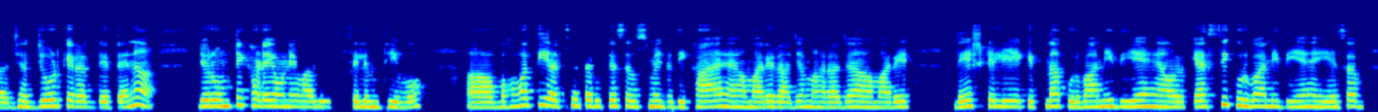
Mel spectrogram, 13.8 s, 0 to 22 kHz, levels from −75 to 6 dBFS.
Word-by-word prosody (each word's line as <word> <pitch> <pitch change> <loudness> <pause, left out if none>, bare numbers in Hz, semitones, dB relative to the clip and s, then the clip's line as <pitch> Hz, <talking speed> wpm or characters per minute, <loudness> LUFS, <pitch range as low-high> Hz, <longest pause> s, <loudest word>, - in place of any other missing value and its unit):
झकझोर 215 +3 +1
के 220 - +2
रख 190 - -2
देते 185 0 0
हैं 190 - 0
ना, 255 0 +2 0.5
जो 220 - +5
रोंगटे 220 +3 +3
खड़े 220 -1 +2
होने 210 -1 0
वाली 195 0 -2 0.2
फ़िल्म 195 -1 +2
थी 195 -2 +3
वो। 185 +3 -1
अ, 320 - -15 0.3
बहुत 240 +7 -1
ही 255 - +4
अच्छे 220 +1 +1
तरीके 215 0 +1
से 215 -1 -1
उसमें 205 +1 0
जो 190 - -7
दिखाया 195 +2 0
है 195 - 0
हमारे 190 0 0
राजा-महाराजा 190 0 -1
हमारे 185 +1 0 0.5
देश 215 +4 +1
के 220 - 0
लिए 205 0 0
कितना 205 +2 0
कुर्बानी 200 +3 +1
दिए 205 +1 +2
हैं 210 -1 +2
और 195 -1 +1
कैसी 205 +6 +1
कुर्बानी 215 -2 +2
दिए 195 +1 -3
हैं, 205 0 +1
ये 195 0 0
सब 205 0 -2
200 Hz, 180 wpm, -23 LUFS, 195-215 Hz, 0.5 s, जो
